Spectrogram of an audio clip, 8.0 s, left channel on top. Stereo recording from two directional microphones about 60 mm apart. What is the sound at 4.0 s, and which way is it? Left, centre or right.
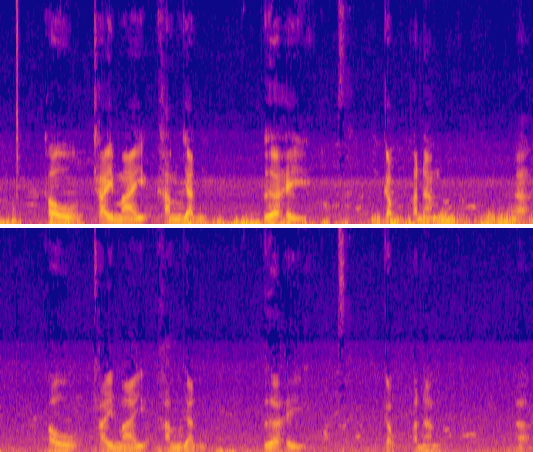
Speech, left.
